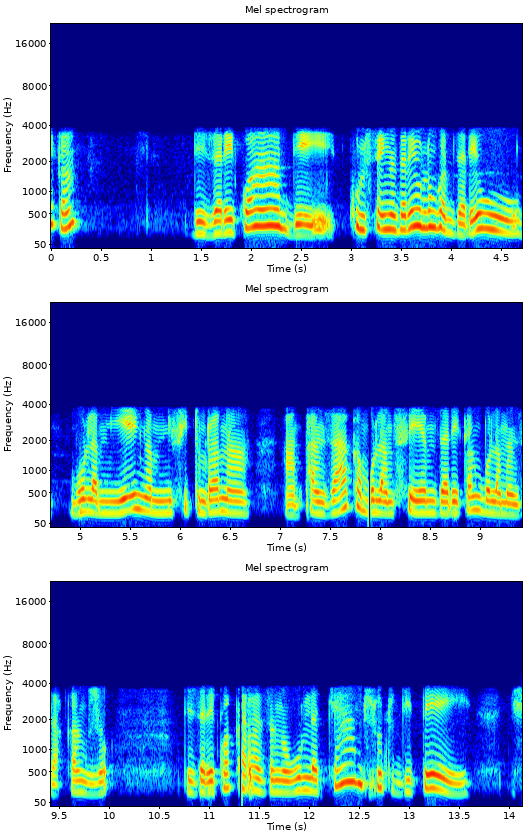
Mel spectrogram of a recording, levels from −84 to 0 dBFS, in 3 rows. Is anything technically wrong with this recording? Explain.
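Yes: there is packet loss filled with silence at 7.89–7.92 s and 11.31–11.34 s. The receiver inserted silence where a packet never arrived, leaving 30 ms holes, each consistent with one lost packet, with abrupt edges in the telephone-band speech.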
